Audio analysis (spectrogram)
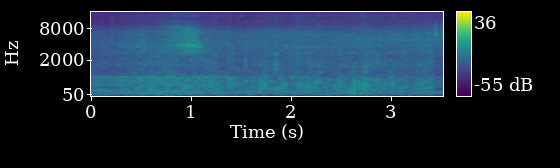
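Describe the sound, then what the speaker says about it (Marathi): Heavy monsoon rain in the Konkan pours down nonstop, a loud close roar of drops with no break. "पाऊस थांबलेलाच नाही मी आल्यापासून"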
